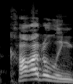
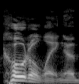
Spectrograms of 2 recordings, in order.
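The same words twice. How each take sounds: First: The word has its usual standard pronunciation. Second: The word has an altered, nonstandard pronunciation. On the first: The speaker calls it right. "the word that she's looking for is coddling" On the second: The speaker calls it wrong. "not coddling"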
